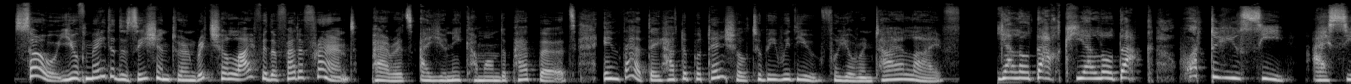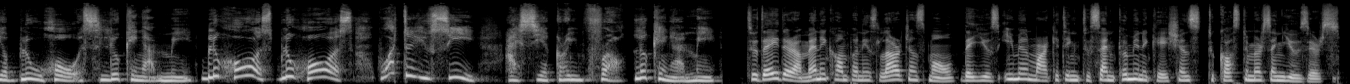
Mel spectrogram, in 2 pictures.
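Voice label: Italian, English, female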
